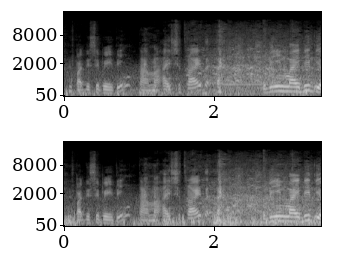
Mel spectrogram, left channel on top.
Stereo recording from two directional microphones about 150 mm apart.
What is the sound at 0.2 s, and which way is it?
Speech, 15° right (ahead or behind).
